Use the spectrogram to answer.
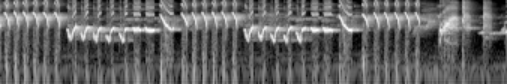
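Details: Shama song played to get young birds singing: dense rapid series of falling high notes interleaved with runs of lower rising whistles, ending in a brief harsh burst.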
